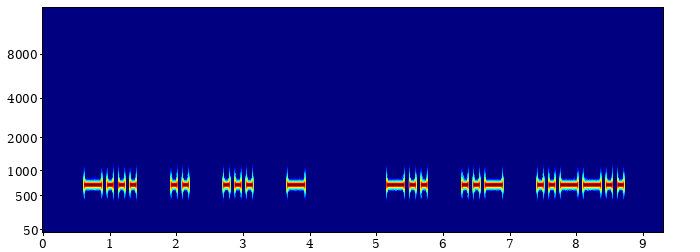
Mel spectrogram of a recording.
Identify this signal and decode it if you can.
Morse code, heard as a keyed tone, about 14 wpm, spaced as for 10 wpm, 700 Hz. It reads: BIST DU?
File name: Morsekurs / Witze / Witz 15. Dezember 2020, 50 F70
